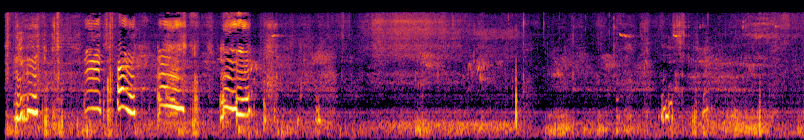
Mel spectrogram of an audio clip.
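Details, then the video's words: Ca de Bou puppies at play: a burst of high, bending whines and yelps in the first two and a half seconds, then quieter scuffling and a few faint squeaks. "Ca De Bou Welpen beim Spielen"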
